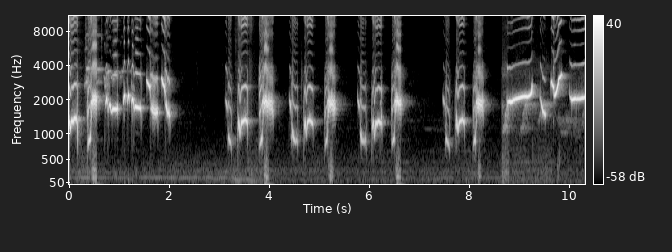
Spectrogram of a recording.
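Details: White-rumped shama song, with other shamas quickly joining in: loud varied phrases of whistles, harsh chatters and sharp notes in bursts separated by short silences, ending on a long rising whistle.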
